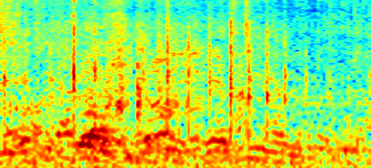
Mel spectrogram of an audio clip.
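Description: Chatter of a market crowd: several voices talking at once, none standing out, with scattered light clicks.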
